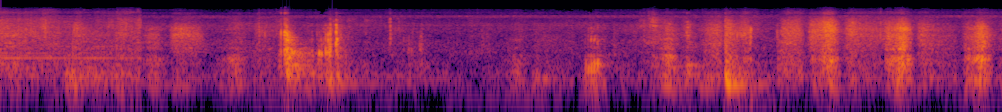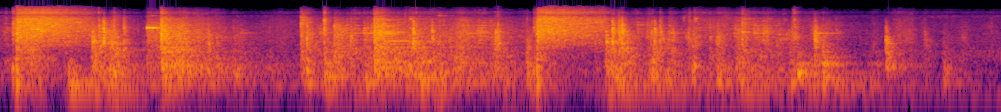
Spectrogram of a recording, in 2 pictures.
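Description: Sheep pushing along a steel-mesh race and into a galvanised sheep handling crate: a run of knocks, clanks and rattles from the steel panels and gates. Louder clatters come about five and eight seconds in.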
